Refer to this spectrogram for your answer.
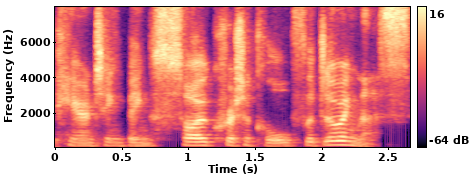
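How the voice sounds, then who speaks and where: Vocal fry comes through on a very clean recording with a silent background. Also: woman. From New Zealand. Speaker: psychology professor and researcher. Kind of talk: research forum talk.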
